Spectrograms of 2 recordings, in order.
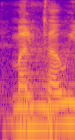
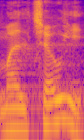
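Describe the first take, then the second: First: The middle consonant is a plain k sound. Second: The middle consonant is a ch sound.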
